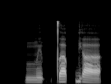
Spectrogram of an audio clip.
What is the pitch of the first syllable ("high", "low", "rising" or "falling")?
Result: low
